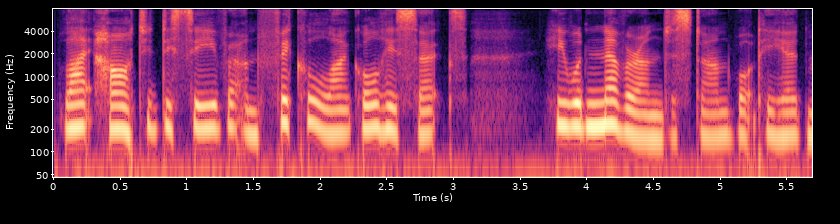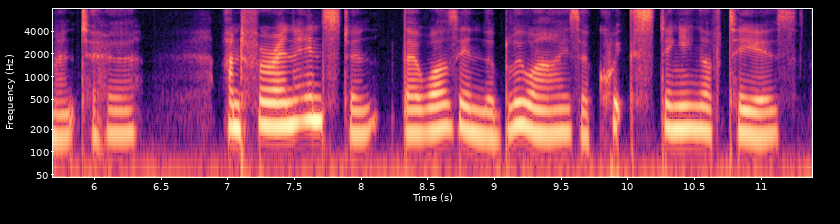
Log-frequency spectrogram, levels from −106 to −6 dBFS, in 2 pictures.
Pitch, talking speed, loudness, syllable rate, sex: 195 Hz, 175 wpm, -18 LUFS, 4.5 syllables/s, female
